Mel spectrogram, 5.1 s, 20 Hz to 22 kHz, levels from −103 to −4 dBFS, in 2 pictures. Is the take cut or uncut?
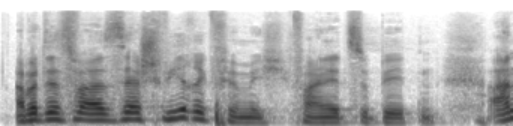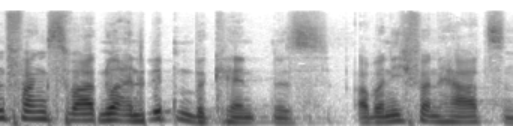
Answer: cut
